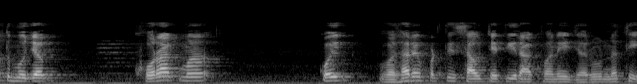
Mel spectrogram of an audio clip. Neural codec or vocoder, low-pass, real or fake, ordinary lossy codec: none; 7.2 kHz; real; MP3, 32 kbps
